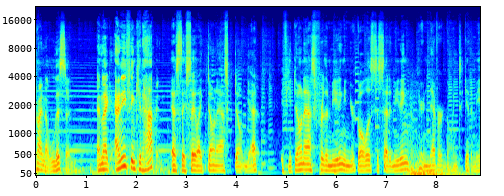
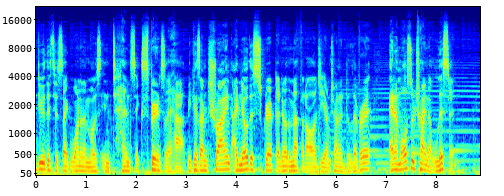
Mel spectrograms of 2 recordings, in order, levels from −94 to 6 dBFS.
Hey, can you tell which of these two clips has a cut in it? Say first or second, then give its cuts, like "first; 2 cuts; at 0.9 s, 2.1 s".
first; 2 cuts; at 2.6 s, 7.6 s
